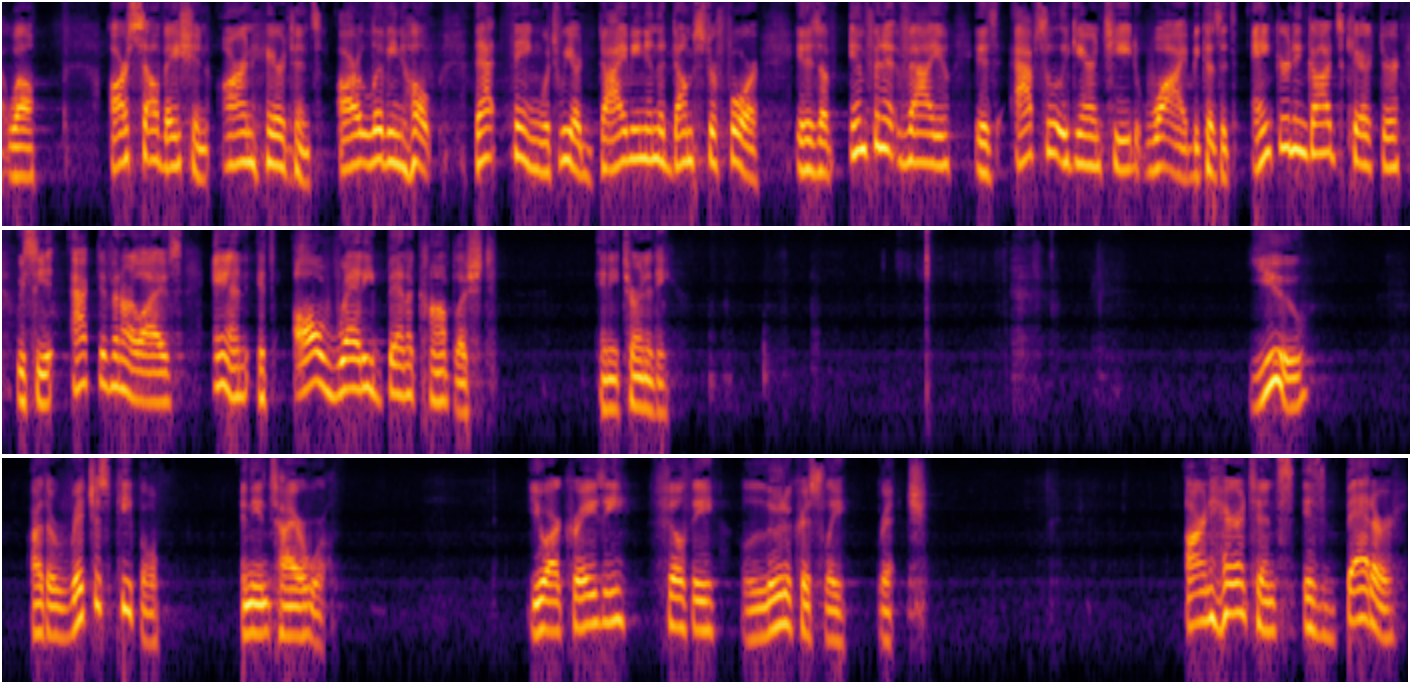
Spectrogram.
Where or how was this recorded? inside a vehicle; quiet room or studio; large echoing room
large echoing room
